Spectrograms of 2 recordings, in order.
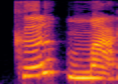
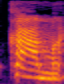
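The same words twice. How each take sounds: First: "cama" slowly, first a closed and nasal, "cã-ma"; natural nasal vowel. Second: "cama" with an open, oral first a, "cá-ma"; pronounced as spelt. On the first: Teacher showing the spoken form, "cama" with nasal "cã". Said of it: "eu falo cama". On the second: Teacher showing what we don't say, "cama" with open "cá". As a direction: say "cama" as written, with "ca" as in "cachorro". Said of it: "mas eu não falo cama". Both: Shown as a demonstration.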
